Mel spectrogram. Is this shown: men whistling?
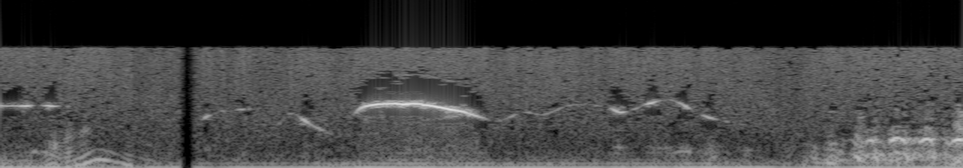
yes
